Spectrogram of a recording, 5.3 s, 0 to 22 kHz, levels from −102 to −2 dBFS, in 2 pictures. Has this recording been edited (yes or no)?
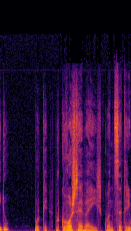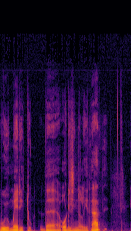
yes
